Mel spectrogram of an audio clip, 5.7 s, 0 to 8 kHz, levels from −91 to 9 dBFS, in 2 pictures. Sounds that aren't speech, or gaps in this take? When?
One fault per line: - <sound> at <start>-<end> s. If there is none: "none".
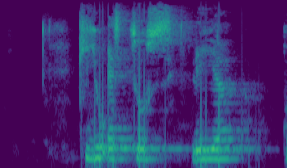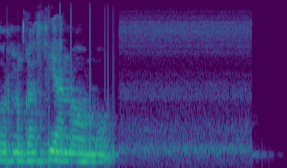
none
